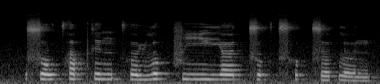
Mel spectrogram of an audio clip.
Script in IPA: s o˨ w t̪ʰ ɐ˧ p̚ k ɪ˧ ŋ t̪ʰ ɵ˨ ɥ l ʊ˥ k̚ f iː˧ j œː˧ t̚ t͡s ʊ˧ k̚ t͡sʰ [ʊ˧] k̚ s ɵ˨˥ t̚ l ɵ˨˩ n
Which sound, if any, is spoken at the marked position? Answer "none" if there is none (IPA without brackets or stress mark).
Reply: ʊ˧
